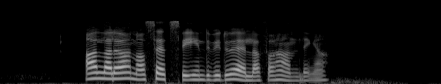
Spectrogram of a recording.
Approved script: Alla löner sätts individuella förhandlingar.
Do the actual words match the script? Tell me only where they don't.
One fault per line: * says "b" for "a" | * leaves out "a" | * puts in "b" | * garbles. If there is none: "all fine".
* puts in "vid"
